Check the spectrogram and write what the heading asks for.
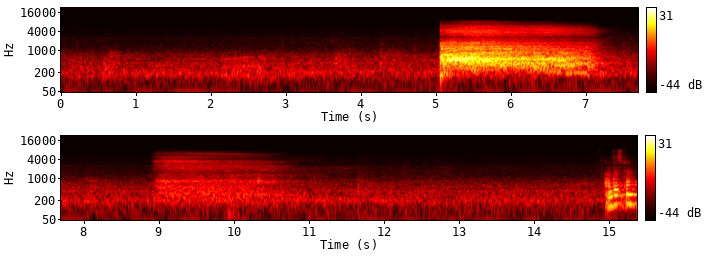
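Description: A forceful exhalation through one nostril after a long held breath: a sudden loud rush of air lasting about two seconds and tailing off. About two seconds later comes a second, quieter nasal breath.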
